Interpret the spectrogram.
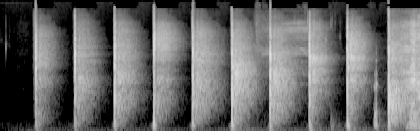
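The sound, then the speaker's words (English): A single person claps about ten times in a steady, fairly quick rhythm, applauding Joe Biden's dogs' names, Champ and Major. Each clap is sharp with a short ringing tail. No one speaks. “We're getting a round of applause”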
